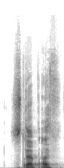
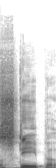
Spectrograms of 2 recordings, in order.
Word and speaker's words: steppe: And then the Steppe. I think it's pronounced steppe. Steppe. That's the I was Mongols. saying steep a bunch, and then I looked at it, and I think it's saying steppe.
